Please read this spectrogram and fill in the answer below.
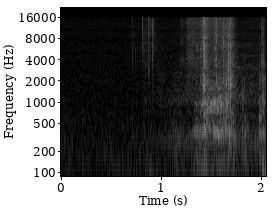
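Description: Paper card being handled on a cutting mat: near silence at first, then a short rustle and scrape about a second and a half in.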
